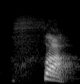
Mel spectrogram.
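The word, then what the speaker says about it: ثاء: va l'appeler le ça vous mordez bien le la langue je je vais écrire ça vous allez voir euh c'est un peu comme si on allait écrire comme ça c'est comme si je j'écrivais ça comme ça mais le T Ici vous mettez la langue entre les dents comme ça et vous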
